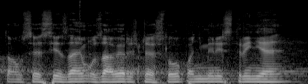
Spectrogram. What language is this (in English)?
Czech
